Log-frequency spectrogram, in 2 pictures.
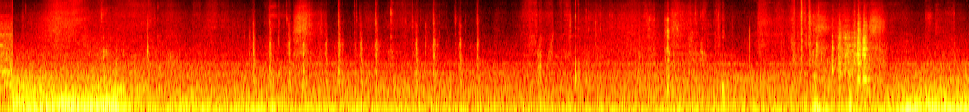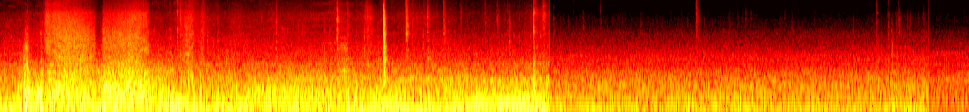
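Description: Vehicle engine and road noise inside the cabin while driving, a steady low rumble with scattered clicks and knocks. About fifteen seconds in, the higher hiss drops away and the rumble goes quieter.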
